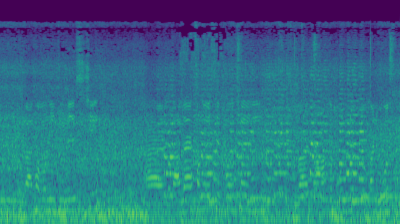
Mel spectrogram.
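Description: Roadside traffic at a busy junction: the steady noise of passing motor vehicles with short horn toots, and people's voices in the background from about two seconds in.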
